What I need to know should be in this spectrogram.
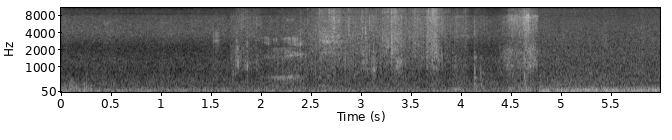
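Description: A rubber hose scrapes and rustles over dry leaves and grass.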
